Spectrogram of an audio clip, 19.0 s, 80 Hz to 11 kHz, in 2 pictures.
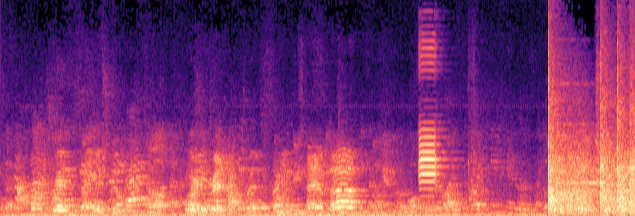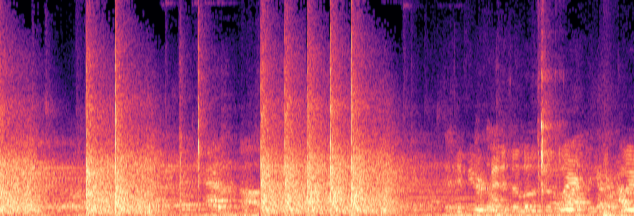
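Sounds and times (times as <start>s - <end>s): shot timer high beep: 6.3s - 6.7s
pistol shots echoing: 8.2s - 12.7s, 13.4s - 16.0s.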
